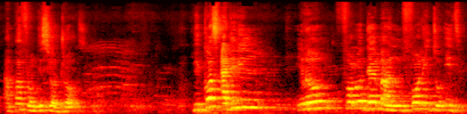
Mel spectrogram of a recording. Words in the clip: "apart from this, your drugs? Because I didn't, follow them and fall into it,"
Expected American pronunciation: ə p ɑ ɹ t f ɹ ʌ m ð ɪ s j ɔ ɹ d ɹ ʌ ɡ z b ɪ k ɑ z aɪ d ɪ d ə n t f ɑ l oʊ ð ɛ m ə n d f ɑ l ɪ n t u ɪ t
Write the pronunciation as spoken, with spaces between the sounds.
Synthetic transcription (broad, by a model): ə p ɑ t f ɹ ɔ m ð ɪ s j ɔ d ɹ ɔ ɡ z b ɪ k ɑ s aɪ d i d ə n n f ɑ l oʊ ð ɛ m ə n f ɑ l ɪ n t u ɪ t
